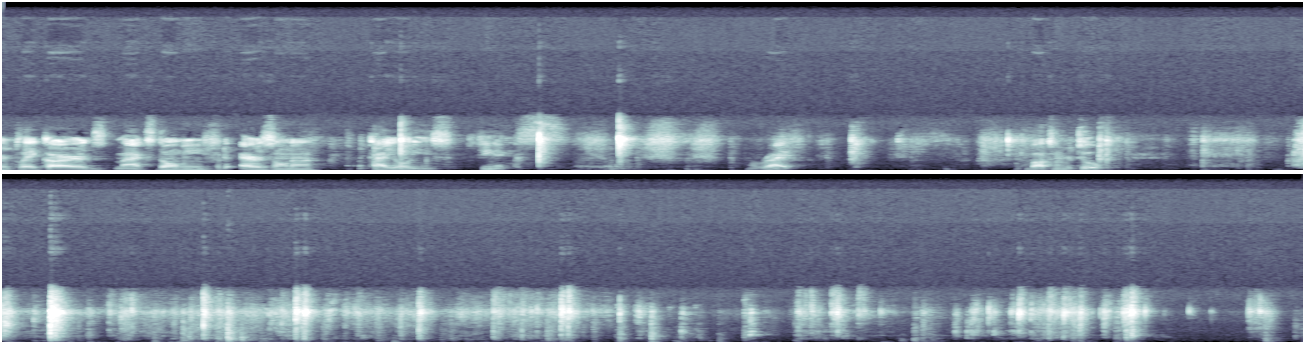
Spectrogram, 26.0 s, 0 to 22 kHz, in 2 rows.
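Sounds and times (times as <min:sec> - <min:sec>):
packaging crinkling and tearing: 0:12.9 - 0:24.7.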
